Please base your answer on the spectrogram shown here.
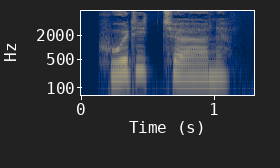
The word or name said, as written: hurtigttørrende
